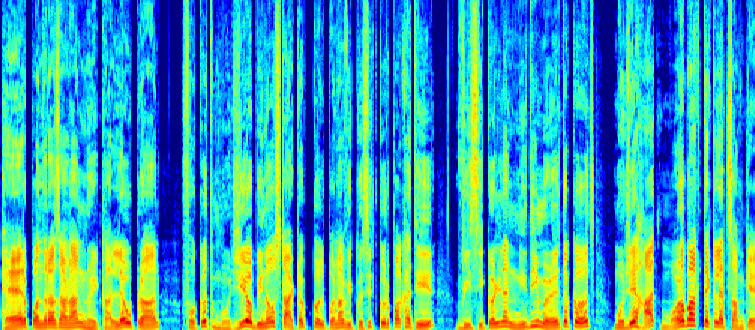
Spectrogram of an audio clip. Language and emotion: Goan Konkani, happy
